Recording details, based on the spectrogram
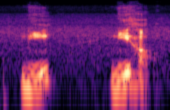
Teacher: just make sure that the knee is pronounced a second tone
